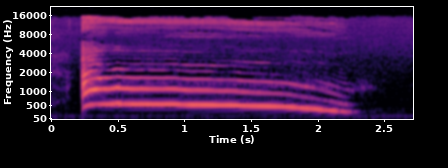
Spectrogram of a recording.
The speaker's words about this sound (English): Then … and Wolfie actually howl together.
